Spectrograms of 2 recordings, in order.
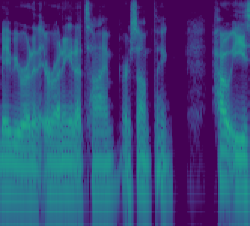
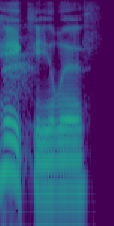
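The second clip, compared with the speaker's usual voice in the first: put-on chill, laid-back hippie dude voice. Retelling how the Sun Tree spoke in the show: super chill hippie dude voice. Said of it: "just a super chill, like, hippie dude".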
